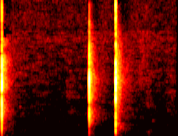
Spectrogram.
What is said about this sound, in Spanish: era, por ejemplo, una palmetada con el lápiz, eh, ese típico que es como cuando apretáis el botoncito, era uno. Para hacer la weá de, ya cuando eran decenas, era de golpeáis la mesa.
